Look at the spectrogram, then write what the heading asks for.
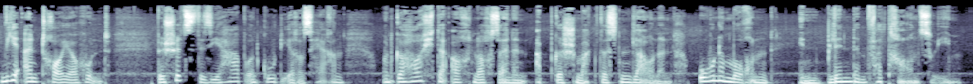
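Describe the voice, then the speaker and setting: A man's voice: mid-range voice, expressive, a little slow, creaky, a little mellow, husky. A man reading scripted literary narration as the narrator of a radio drama.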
